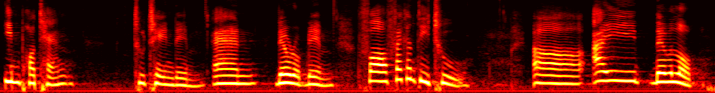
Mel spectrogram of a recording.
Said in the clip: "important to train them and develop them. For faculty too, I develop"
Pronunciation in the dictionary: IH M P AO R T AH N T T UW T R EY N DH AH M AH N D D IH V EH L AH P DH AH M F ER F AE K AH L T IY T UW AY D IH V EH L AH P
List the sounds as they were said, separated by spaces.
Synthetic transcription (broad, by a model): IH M P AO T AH N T T UW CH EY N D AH M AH N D D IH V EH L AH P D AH M F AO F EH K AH N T IY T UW AY D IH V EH L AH P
